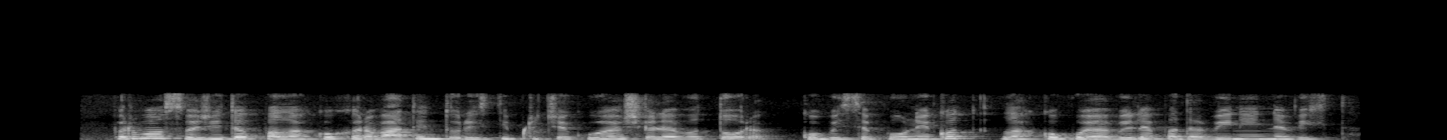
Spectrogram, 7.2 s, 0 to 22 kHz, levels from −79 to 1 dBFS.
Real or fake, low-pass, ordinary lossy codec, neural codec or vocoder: real; 7.2 kHz; none; none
